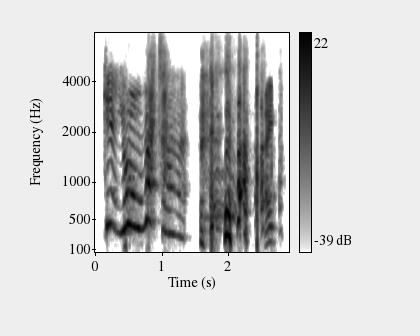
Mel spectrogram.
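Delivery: very high, very loud little squeak. Speaker recalls a man's nightly catchphrase, in Adam Boulder's squeaky voice. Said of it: "he had a really squeaky voice".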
